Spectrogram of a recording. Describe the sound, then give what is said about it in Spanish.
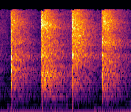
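People clap in a steady rhythmic beat, about five sharp, crisp claps spaced evenly apart, with no talking over them. “Mire, llegaron los que aplauden.”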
